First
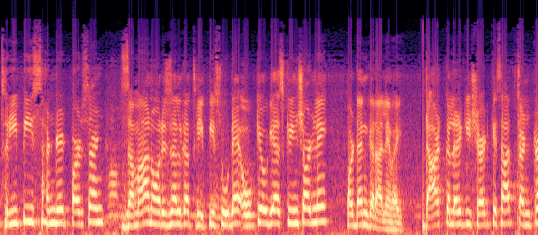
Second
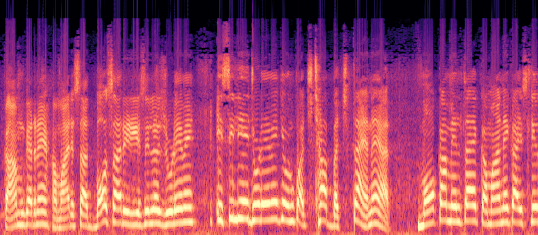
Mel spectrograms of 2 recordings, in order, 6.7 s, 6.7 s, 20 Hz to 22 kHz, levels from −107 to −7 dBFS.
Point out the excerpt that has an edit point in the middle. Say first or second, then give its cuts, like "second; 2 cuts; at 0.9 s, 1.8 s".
first; 1 cut; at 5.3 s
